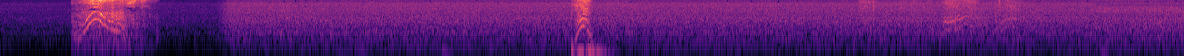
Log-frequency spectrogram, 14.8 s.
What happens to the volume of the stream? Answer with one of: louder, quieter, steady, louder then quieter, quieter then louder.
louder.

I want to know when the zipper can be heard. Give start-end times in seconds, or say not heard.
0.9-1.9, 7.1-7.7, 10.7-12.8.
